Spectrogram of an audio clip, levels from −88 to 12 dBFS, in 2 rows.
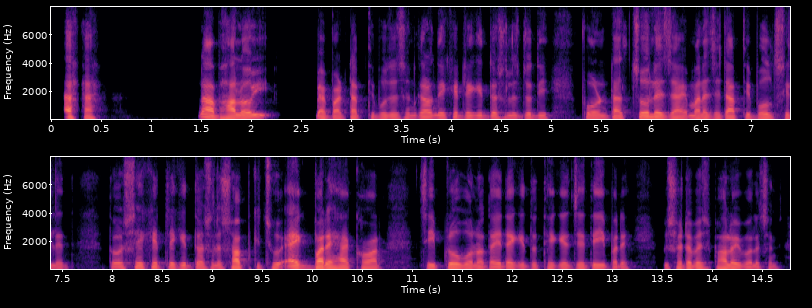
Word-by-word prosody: হ্যাঁ, - - +7
হ্যাঁ। - - +1 1.1
না, - - +7 0.2
ভালোই 145 +6 +6 0.6
ব্যাপারটা 125 +1 0
আপনি - - -12
বুঝেছেন। 115 +4 -3
কারণ, 160 +1 +2
এক্ষেত্রে 155 +1 -3
কিন্তু 155 0 -5
আসলে 145 +2 -5
যদি 140 0 -3 0.4
ফোনটা 135 -2 0 0.2
চলে 165 0 +5
যায় 115 +2 +2
মানে 130 -2 +2
যেটা 120 +1 +1
আপনি 125 - -5
বলছিলেন 125 -5 -3 0.4
তো - - -5 0.2
সেইক্ষেত্রে 150 -1 -1
কিন্তু 140 -3 -4
আসলে 135 0 -5
সবকিছু 145 -1 +1 0.2
একবারে 140 +2 +6
হ্যাক 125 0 +2
হওয়ার 130 -1 +1 0.4
যেই 120 -1 -1
প্রবণতা, 135 -5 +2
এটা 120 +2 +2
কিন্তু 115 +1 -5
থেকে 115 -1 -2
যেতেই 120 0 0
পারে। 110 -1 -3 0.4
বিষয়টা 130 +3 -1
বেশ 125 -2 0
ভালোই 120 -2 +3
বলেছেন। 95 0 -6
130 Hz, 155 wpm, -24 LUFS, 120-140 Hz, 1.1 s, হ্যাঁ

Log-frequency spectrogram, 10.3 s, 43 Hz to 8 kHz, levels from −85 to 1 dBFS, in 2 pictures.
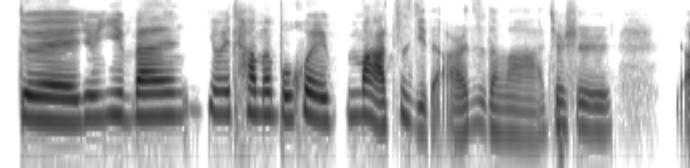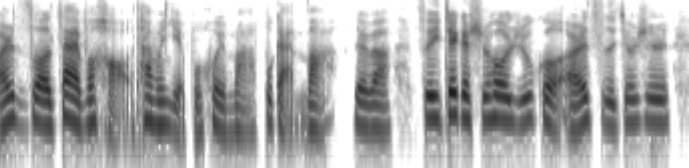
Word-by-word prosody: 对， 195 -3 +6
就 205 +2 -1
一 225 +2 -2
般， 220 +1 +4
因 245 - -3
为 230 - 0
他 240 +1 +3
们 230 0 +1
不 205 -2 +1
会 205 -3 +3
骂 220 -6 +5
自 215 +6 -8
己 150 -5 -7
的 - - -9
儿 135 +2 -6
子 170 +2 -14
的 150 -3 -6
嘛， 130 -2 -9
就 165 +4 -6
是 150 -3 -7 0.6
儿 170 +5 +1
子 175 - -15
做 180 +2 +2
得 165 - +4
再 185 +2 +4
不 175 - -2
好， 185 - -5
他 195 - -1
们 170 -1 -3
也 145 - -7
不 135 - -10
会 145 +1 -4
骂、 140 -1 -9
不 185 - -8
敢 - - -3
骂， 155 -2 -5
对 170 -4 -2
吧？ 155 -2 -3 0.2
所 205 - +1
以 205 - 0
这 230 - +6
个 210 - +3
时 195 +1 -4
候 200 -1 +3
如 185 +1 -3
果 185 -3 0
儿 150 +3 0
子 175 -3 -6
就 185 +3 -6
是 185 -1 -5
185 Hz, 290 characters per minute, -21 LUFS, 160-210 Hz, 0.6 s, 对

